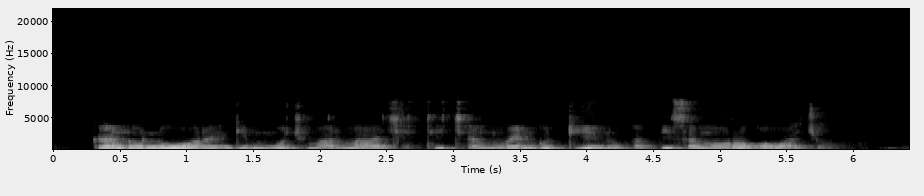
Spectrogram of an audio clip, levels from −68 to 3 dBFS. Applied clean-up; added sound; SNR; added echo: neural separator model SepFormer DNS4.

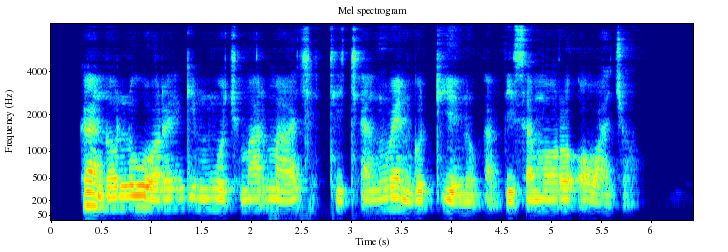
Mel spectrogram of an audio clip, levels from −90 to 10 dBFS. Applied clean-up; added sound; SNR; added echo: neural mask model DeepFilterNet 3.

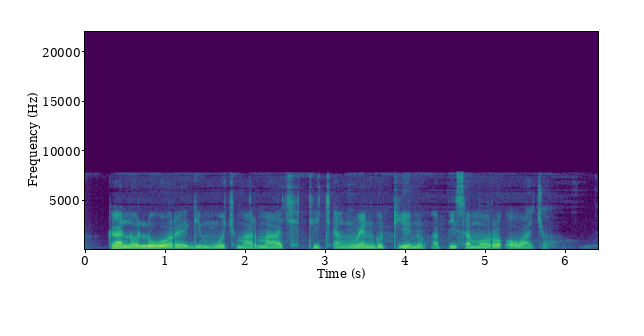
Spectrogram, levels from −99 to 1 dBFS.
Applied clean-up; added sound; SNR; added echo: none; none; none; none.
